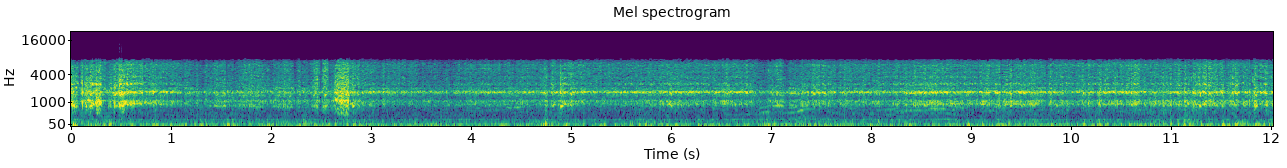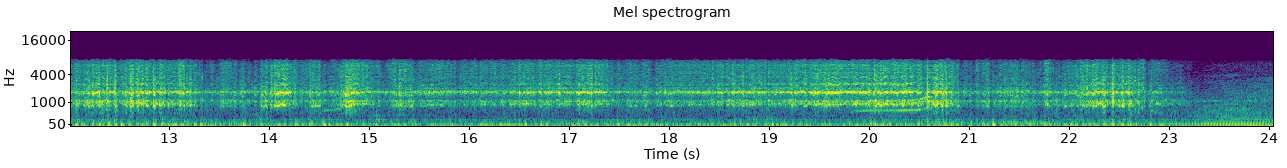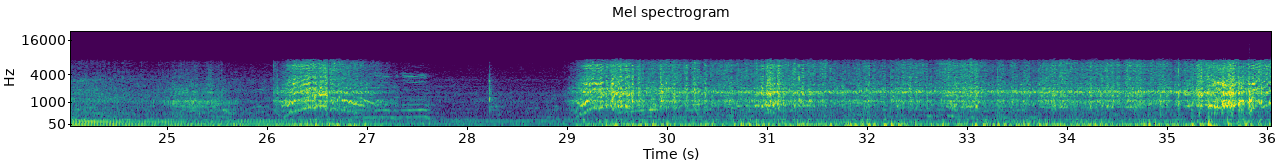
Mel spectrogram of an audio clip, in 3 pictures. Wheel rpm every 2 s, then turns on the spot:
220, 220, 230, 230, 230, 230, 230, 220, 230, 230, 220, 120, 0, 50, 50, 210, 220, 210.
26-28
